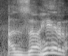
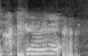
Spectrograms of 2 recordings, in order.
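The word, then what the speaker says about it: الظاهر: Allah itu Zahir Gimana azzahir ada pasti Kenapa di diik bukan azahir loh itu azzahir bacanya bahasa Indonesianya aja itu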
